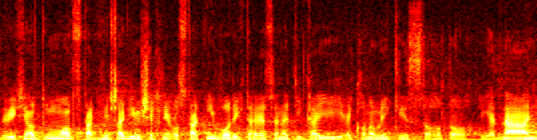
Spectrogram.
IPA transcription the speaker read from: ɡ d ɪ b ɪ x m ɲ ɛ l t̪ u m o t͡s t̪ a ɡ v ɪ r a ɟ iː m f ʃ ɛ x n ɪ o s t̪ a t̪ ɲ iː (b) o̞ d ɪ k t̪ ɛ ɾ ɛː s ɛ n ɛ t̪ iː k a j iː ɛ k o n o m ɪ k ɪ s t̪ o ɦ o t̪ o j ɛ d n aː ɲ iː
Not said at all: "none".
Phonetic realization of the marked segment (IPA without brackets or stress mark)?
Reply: v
